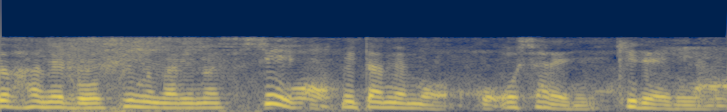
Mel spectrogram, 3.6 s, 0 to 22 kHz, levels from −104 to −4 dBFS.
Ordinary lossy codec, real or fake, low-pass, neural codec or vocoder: AAC, 48 kbps; fake; 5.4 kHz; codec, 16 kHz, 4 kbps, FreqCodec, smaller model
